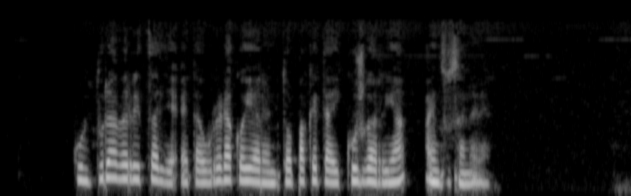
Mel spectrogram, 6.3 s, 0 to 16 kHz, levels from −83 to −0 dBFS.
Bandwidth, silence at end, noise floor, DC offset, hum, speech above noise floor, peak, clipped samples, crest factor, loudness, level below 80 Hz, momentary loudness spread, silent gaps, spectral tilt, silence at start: 11.5 kHz; 1.4 s; -73 dBFS; under 0.1%; none; 45 dB; -12 dBFS; under 0.1%; 18 dB; -29 LUFS; -68 dBFS; 6 LU; none; -7 dB/octave; 0.75 s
